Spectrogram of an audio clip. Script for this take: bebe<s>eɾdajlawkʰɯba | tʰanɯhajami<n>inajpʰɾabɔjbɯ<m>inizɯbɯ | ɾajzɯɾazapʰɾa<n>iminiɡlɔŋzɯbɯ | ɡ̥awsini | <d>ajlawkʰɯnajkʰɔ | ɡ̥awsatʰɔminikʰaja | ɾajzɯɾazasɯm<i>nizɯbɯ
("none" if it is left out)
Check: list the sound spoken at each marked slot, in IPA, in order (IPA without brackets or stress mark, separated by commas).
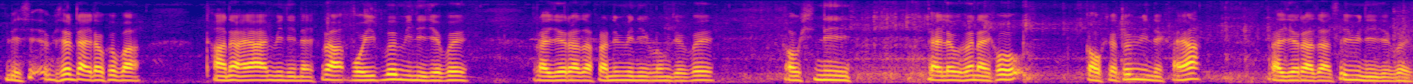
s, n, m, n, d, i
